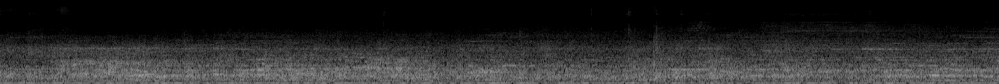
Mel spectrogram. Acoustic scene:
subway station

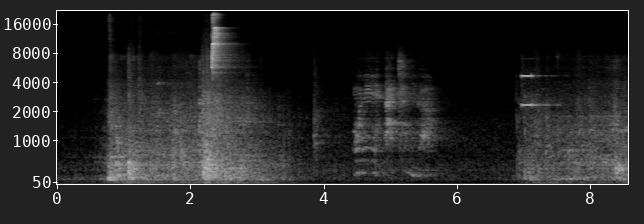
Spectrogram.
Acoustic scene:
elevator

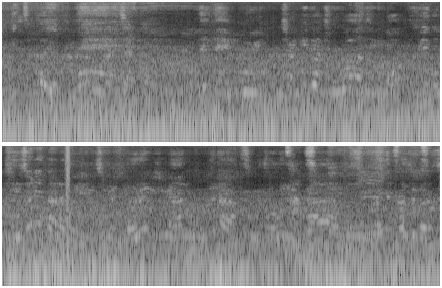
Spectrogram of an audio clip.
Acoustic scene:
car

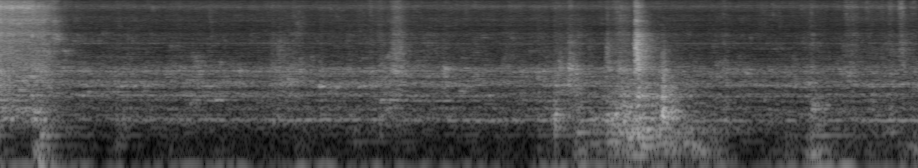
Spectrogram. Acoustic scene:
restroom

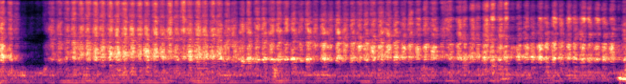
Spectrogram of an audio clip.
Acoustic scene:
restroom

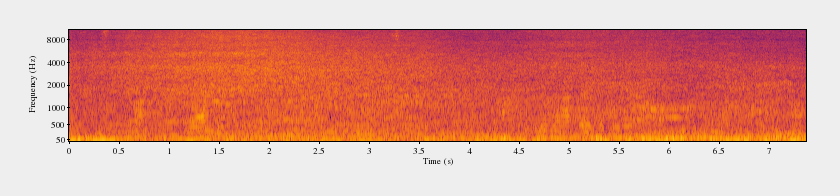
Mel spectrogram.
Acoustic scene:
street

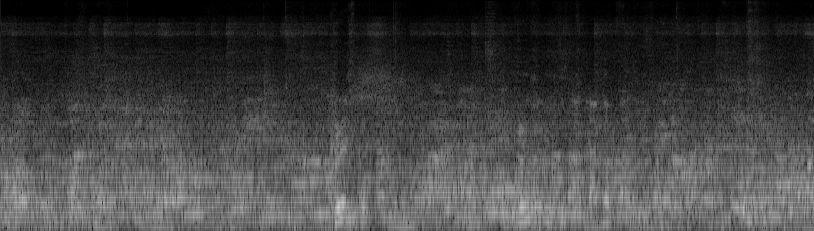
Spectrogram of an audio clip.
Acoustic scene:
crowded indoor space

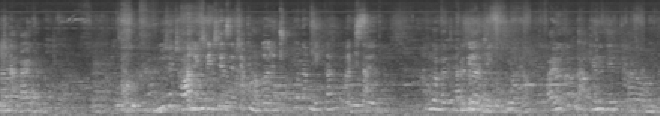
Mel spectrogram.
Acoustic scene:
cafe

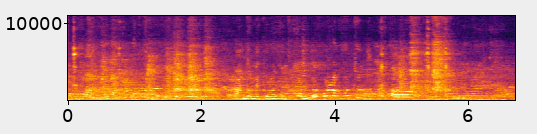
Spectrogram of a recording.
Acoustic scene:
crowded indoor space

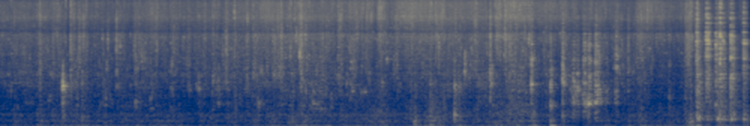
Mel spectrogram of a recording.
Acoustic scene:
kitchen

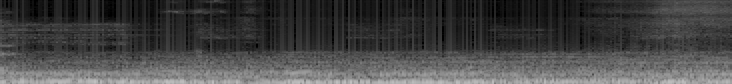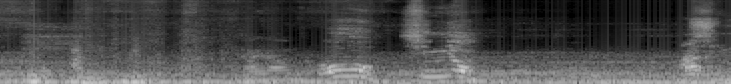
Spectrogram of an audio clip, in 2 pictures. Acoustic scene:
car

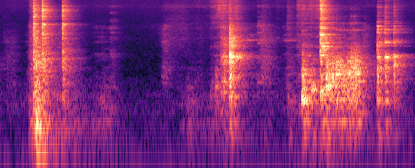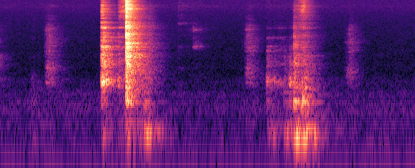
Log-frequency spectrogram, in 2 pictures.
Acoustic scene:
kitchen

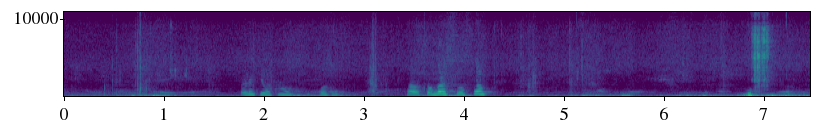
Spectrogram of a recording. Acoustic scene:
park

